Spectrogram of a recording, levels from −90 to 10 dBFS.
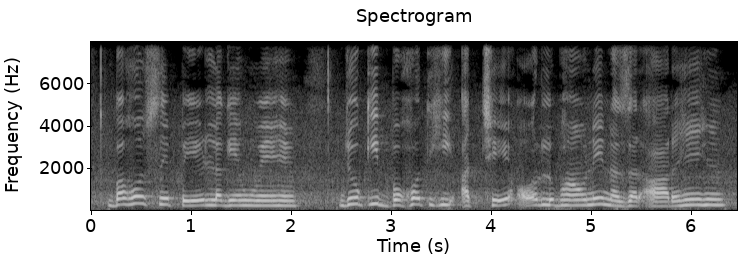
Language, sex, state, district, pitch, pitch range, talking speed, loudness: Hindi, female, Uttar Pradesh, Ghazipur, 255 Hz, 235-290 Hz, 155 wpm, -18 LUFS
